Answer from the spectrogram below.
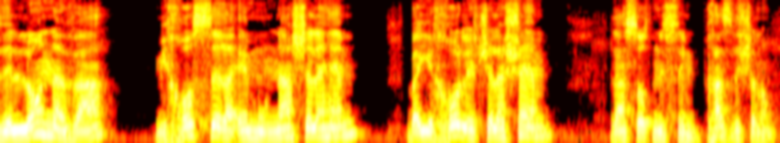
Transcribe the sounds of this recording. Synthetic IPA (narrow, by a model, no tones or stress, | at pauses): zelo̞nava | miχo̞se̞ʁhaʔe̞munaʃe̞laɦe̞m | bajeχo̞le̞tʃe̞lhaʃe̞m | laaso̞t̪nisimχasveʃa̰lo̰m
